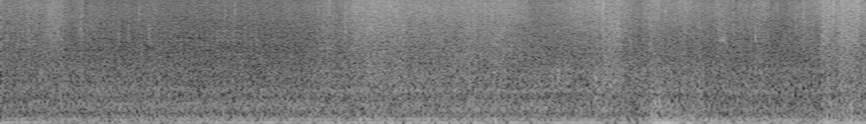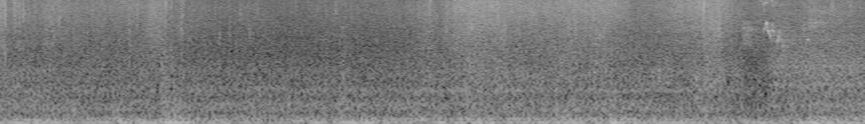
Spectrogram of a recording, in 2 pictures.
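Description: Steady road and wind noise inside a moving car's cabin, mostly a low rumble.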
